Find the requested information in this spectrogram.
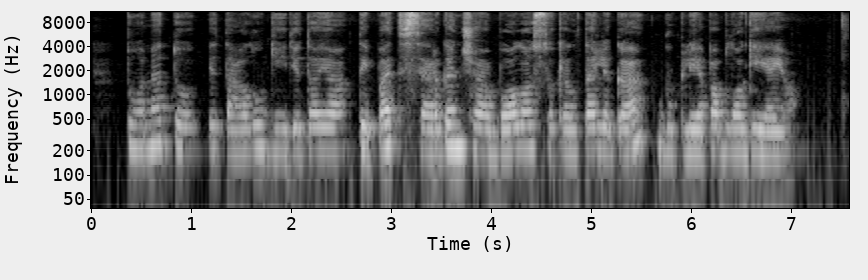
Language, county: Lithuanian, Alytus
